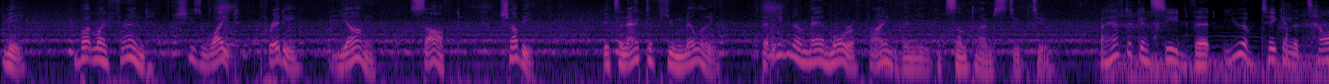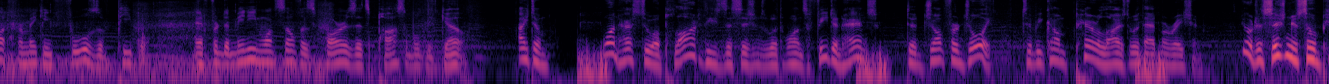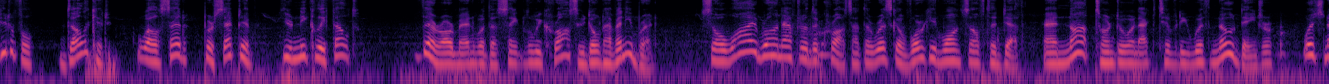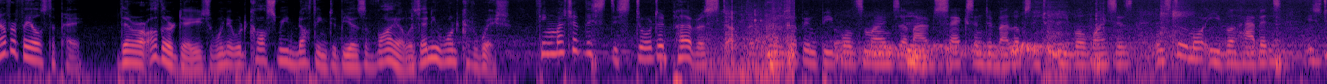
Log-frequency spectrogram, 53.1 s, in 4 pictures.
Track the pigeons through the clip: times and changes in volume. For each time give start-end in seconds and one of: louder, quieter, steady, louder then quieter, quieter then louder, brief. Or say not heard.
46.8-53.0 quieter.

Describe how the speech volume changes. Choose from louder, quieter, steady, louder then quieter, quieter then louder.
louder.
